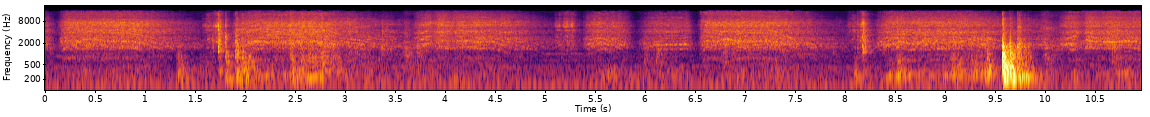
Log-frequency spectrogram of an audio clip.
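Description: LEGO Mindstorms NXT robot's servo motors and plastic gears whirring in runs of a second or two as it drives and works its arm, with short pauses between. A sharp knock comes near the end.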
